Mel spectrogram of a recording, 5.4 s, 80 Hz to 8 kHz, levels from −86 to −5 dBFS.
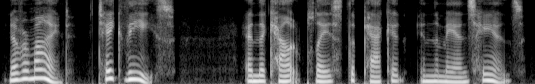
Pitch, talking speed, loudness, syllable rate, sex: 205 Hz, 145 wpm, -20 LUFS, 4.4 syllables/s, female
